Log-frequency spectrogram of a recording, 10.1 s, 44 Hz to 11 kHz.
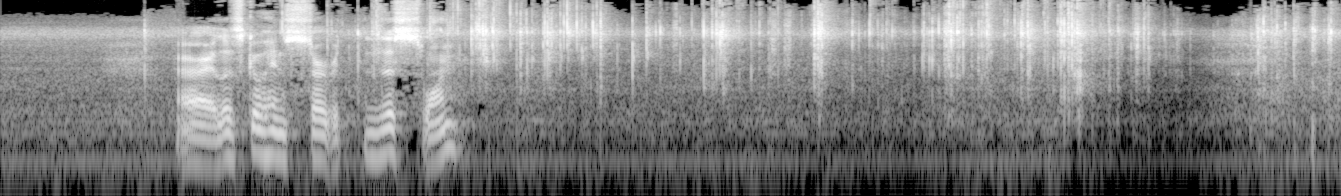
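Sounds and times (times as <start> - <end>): foil wrapper crinkling: 2.1 - 10.0.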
